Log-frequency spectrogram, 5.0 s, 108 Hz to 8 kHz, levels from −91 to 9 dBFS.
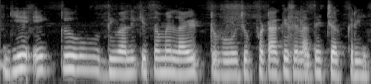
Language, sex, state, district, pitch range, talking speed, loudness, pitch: Hindi, female, Chhattisgarh, Raipur, 185-210 Hz, 145 wpm, -17 LUFS, 195 Hz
